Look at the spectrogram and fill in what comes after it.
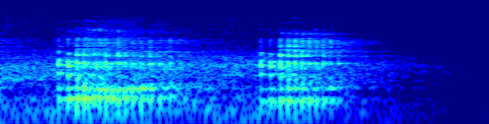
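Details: Deer uttering two hoarse, droning bellows about a second apart, the second fading away slowly.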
